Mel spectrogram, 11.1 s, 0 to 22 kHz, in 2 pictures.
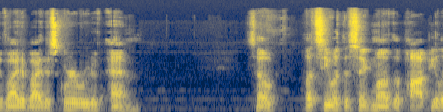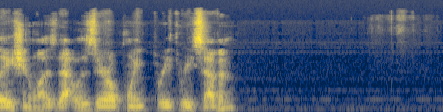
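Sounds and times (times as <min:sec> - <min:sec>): stylus scratching on screen: 0:10.1 - 0:11.0.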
